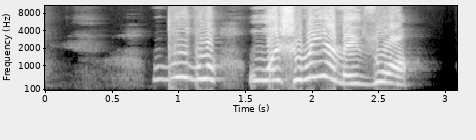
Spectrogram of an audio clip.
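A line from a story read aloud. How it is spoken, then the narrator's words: Shouting. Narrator (Chinese): 杨永乐大叫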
